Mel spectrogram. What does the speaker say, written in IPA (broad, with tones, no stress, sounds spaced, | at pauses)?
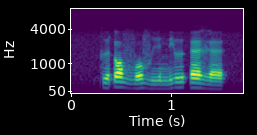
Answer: k ɨ˨ ɗ ɔ˦ v o˨˦ v iː˨ n j ɨ˦ | ɛ˧ ɣ ɛ˨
